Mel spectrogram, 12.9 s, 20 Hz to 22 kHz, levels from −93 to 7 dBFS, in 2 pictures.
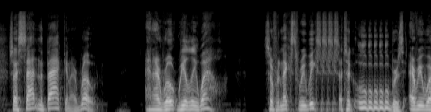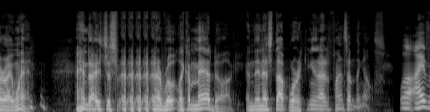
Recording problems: audio stuttering; at 4.5 s, at 5.5 s and at 8 s
abrupt cut into speech; at the end

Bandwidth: 14 kHz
